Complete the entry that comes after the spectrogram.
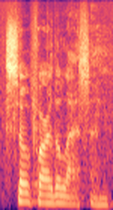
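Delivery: ordinary delivery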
